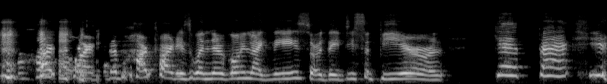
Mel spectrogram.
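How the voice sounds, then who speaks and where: A woman's raised, projected voice sits at a high pitch and moves fairly slowly, with very wide pitch swings. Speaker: retiring teacher. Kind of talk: casual chat. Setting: video call. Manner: loud.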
